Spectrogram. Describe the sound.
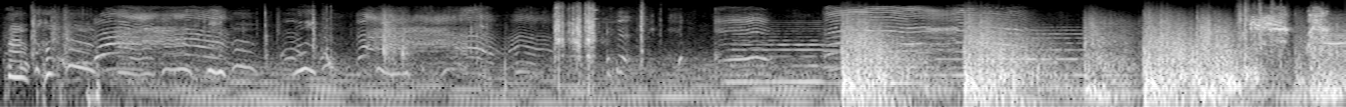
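A baby wails and voices cry out, then loud gunfire erupts in repeated sharp bursts during a gun battle at a house, the shots cracking irregularly over the commotion for the last several seconds.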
